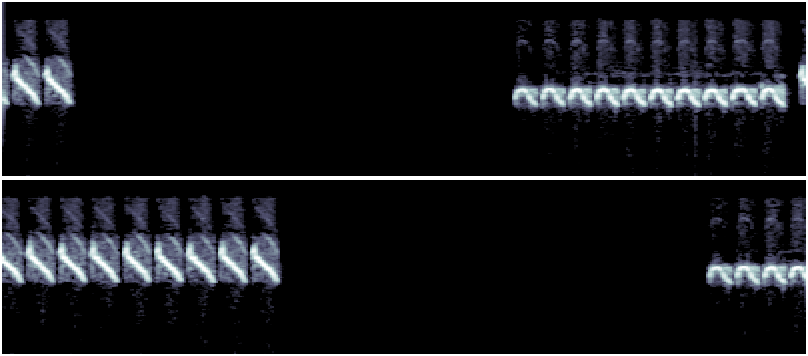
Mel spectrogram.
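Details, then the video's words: Tutor song of a European greenfinch, clean and meant for teaching caged birds: a brief note, a pause, then a steady rolling trill followed by a series of louder swooping notes, another pause and a final short trill. "Nuevo CD limpio para educar verderones"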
